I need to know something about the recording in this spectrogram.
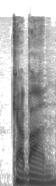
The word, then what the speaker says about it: Cavan: introduit le métaller puis Cavan cabane cabane cabane qui est ça s'écrit avec un V mais les vies en espagnol prononcent un peu comme des baies ah votre cabane qui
